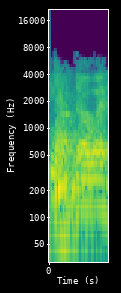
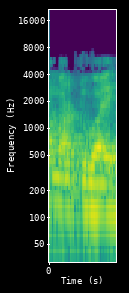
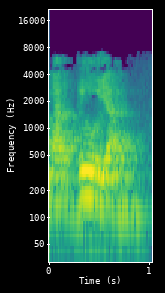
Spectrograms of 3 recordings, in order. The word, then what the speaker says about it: Marduwai: Sebagian menulis ini Mardawai, tapi yang malu adalah Marduwai, enggak masalah. Kalau masyayikh dari India membacanya apa? Marduyah, Sibauyah, Ruhauyah, memang lain-lain mereka cara membacanya.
